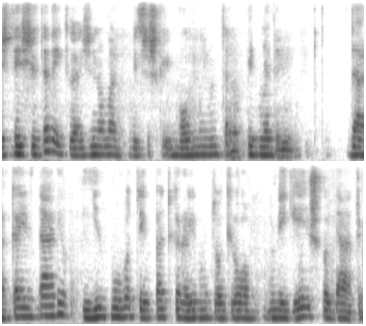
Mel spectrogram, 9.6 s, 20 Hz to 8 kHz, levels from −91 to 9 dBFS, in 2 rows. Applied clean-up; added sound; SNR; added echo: neural mask model DeepFilterNet 3.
